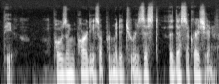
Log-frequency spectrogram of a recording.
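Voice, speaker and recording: A man's voice: on the low side, fairly even intonation, normal speed, creaky, slight background noise. A man reading the formal, haughty lines of an ancient aristocratic vampire count in an audiobook. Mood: stern.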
